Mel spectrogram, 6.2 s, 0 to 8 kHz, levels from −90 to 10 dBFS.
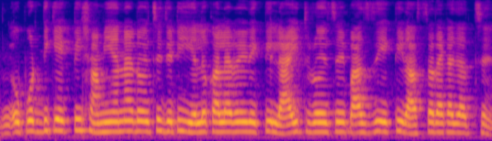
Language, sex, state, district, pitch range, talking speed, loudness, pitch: Bengali, female, West Bengal, Purulia, 195-215 Hz, 185 wpm, -13 LUFS, 205 Hz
